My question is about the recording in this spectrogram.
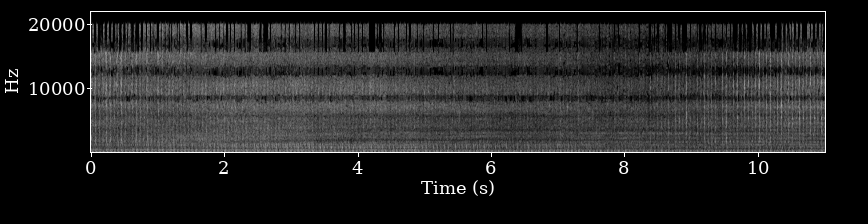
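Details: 1968 Bolens Husky 775 Husky Pup lawn tractor, restored and swapped to a Hatz 1B30 V single-cylinder diesel, mowing: steady rapid beat staying regular as the deck takes load, no misfire or labouring, normal running.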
